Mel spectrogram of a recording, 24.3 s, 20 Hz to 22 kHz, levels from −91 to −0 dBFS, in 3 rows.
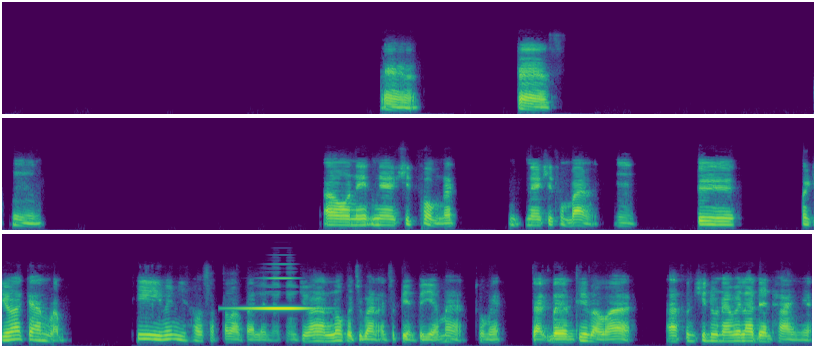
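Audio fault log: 18.4 to 19.62 s: loudspeaker feedback squeal. A single 1.4 kHz tone swells out of the speech over roughly half a second and ends up about 10 dB above it, the mic catching its own loudspeaker so that one frequency keeps feeding itself until the loop breaks.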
